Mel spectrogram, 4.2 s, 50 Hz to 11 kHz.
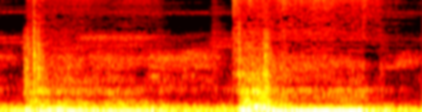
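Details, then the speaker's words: Whirlpool Whitemagic 1-2-3 650H 6.5 kg washing machine during wash: steady low motor hum with a loose, uneven "khat khat" clatter riding on it; knocking from a faulty gearbox. "और इसके में कैसा आवाज आ रहा है, cut cut cut cut. ये आवाज इसलिए आ रहा है गियर बॉक्स लिखे हैं।"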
